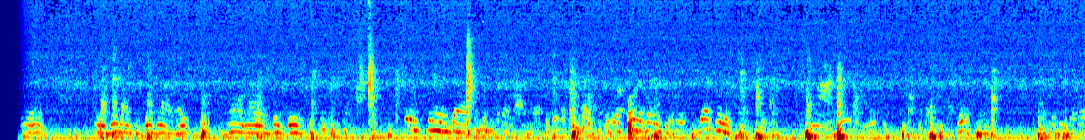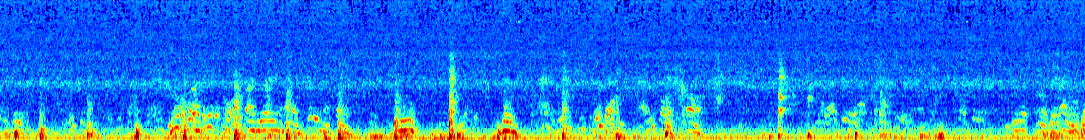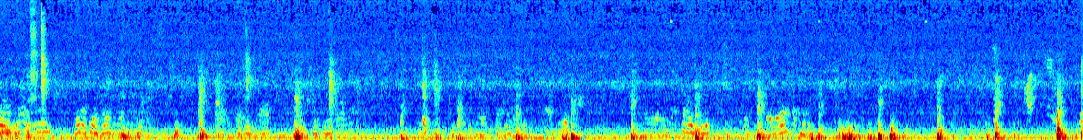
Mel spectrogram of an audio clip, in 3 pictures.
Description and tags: men working in the basement
men working on the floor in the basement
Hey! If you do something cool with these sounds, I'd love to know about it. This isn't a requirement, just a request. Thanks!
construction, male, people, voice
